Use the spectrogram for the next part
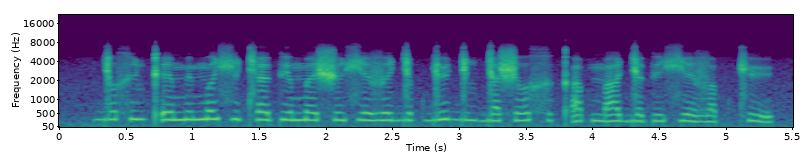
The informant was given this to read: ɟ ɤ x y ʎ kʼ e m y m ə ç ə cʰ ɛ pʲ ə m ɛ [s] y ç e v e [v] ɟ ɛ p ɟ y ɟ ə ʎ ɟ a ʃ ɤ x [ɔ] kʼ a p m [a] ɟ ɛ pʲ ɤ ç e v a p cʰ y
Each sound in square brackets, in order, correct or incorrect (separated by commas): incorrect, incorrect, incorrect, correct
